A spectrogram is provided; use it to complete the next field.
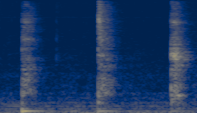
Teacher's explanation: when you say a voiceless consonant, p, t, k, there's no vibration here. So that's one way that you can differentiate between the two.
